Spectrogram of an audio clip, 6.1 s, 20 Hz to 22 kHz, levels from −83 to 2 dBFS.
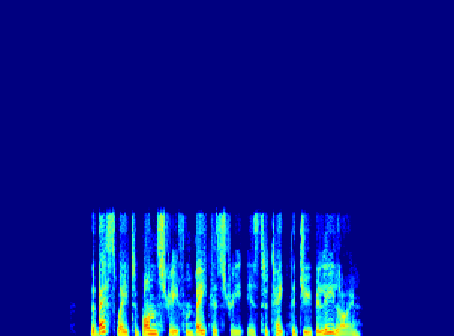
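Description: Throughout the clip, the speech has likely been squeezed through Opus compression at a very low rate, something that fits roughly 12 kbps, with the encoder working in its music-style CELT mode. Short of bits, it rebuilds many bands by copying lower ones or filling them with noise, so the voice comes out rough, grainy and hissy instead of swirly. The bandwidth is also narrowed, with nothing above about 8.1 kHz, which leaves the top end dull.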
